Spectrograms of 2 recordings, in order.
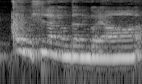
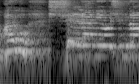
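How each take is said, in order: First: Said in the usual way. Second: High, urgent call that the groom is coming; sudden high call of alarm; excited cry. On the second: Acted. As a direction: shout it out like announcing an arrival. Bridesmaids crying out groom comes.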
